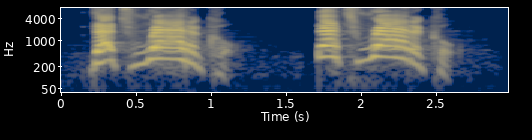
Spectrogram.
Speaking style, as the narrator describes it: started like almost screaming, and he was saying

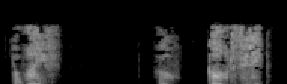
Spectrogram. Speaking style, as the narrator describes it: she whispered

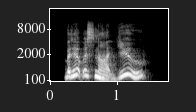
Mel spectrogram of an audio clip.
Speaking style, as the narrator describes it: cried Molly

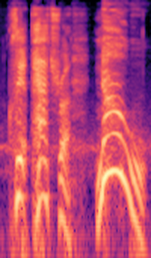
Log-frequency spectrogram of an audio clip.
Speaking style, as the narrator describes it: shouting in desperate screams

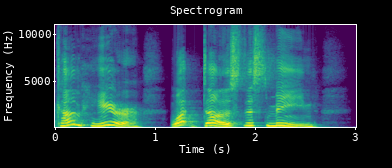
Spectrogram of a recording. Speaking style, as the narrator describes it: she had cried

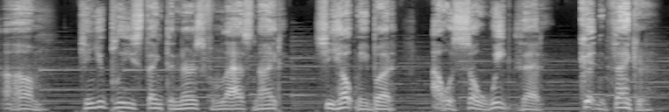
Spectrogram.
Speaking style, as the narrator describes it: I said in a feeble voice

